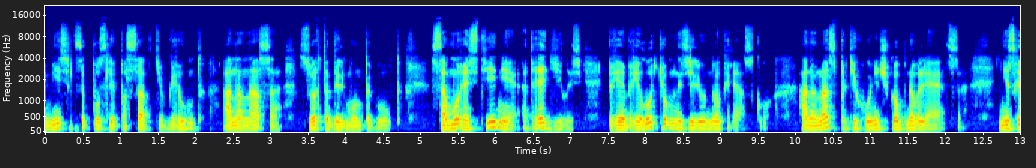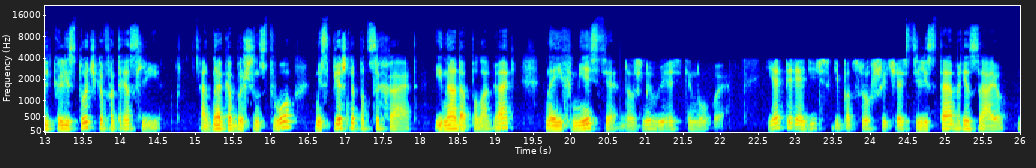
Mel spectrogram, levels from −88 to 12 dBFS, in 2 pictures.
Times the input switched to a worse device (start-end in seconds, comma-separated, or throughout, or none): 20.66-24.47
